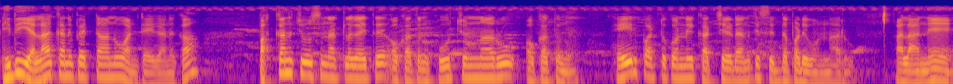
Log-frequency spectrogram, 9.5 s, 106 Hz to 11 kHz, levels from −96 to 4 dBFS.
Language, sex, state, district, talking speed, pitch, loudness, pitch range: Telugu, male, Andhra Pradesh, Manyam, 115 wpm, 135 Hz, -23 LUFS, 120-155 Hz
